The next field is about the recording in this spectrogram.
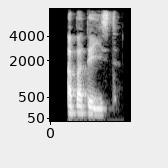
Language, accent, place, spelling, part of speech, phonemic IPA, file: French, France, Lyon, apathéiste, adjective / noun, /a.pa.te.ist/, LL-Q150 (fra)-apathéiste.wav
- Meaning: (adjective) apatheist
